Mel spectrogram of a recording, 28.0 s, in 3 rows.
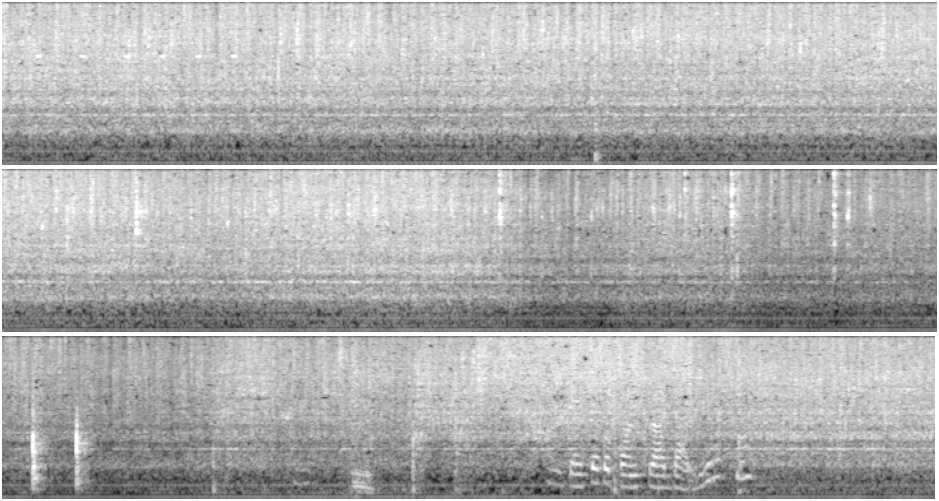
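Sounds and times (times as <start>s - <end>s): chicken sizzling in a wok: 0.0s - 28.0s
spatula scraping and knocking pan: 20.8s - 21.4s, 22.4s - 26.3s.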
